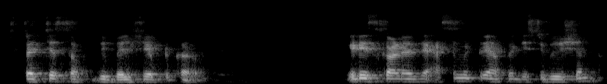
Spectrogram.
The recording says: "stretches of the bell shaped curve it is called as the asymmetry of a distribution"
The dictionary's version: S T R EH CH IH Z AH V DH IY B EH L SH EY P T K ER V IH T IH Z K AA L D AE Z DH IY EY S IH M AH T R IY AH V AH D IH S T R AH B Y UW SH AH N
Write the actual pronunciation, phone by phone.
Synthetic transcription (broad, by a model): S T R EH CH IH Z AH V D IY B EH L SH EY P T K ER IH T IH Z K AA L D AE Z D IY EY S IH M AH T R IY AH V AH D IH S T R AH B Y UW SH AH N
